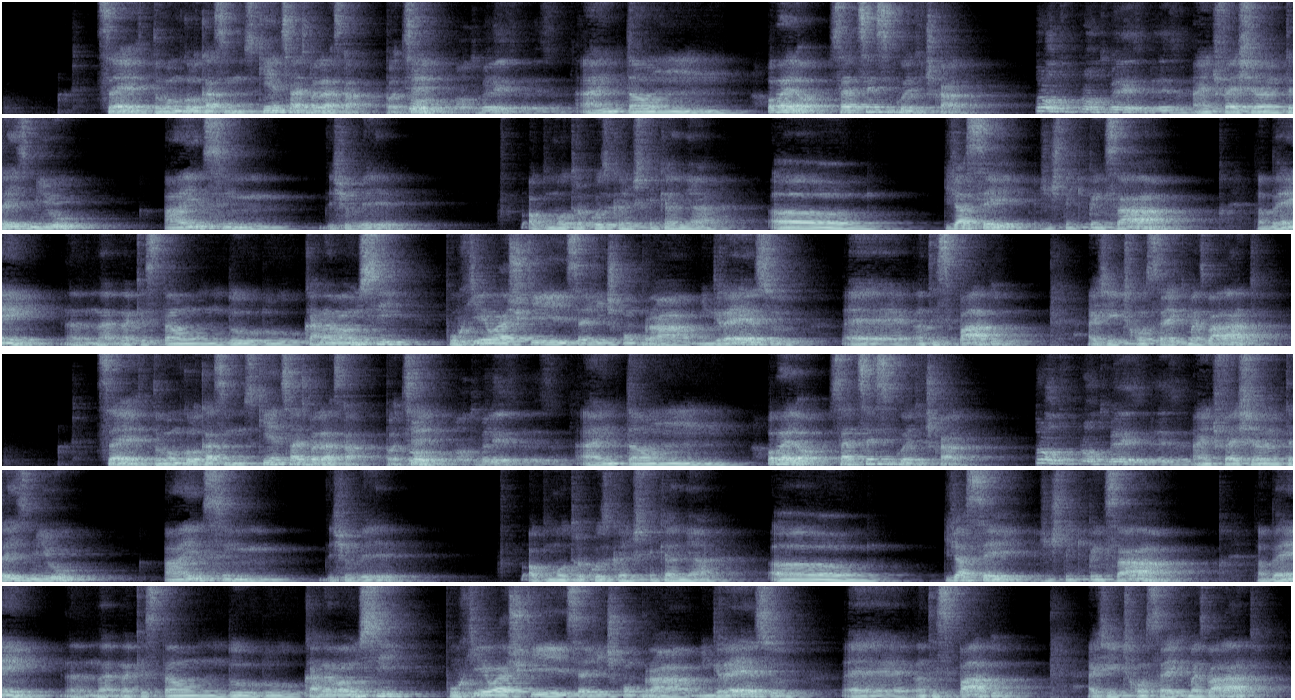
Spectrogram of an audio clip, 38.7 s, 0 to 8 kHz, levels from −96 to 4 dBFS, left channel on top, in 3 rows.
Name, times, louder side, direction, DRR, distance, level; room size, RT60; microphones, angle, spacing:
voice 1, 1.0-3.6 3.8-4.3 5.8-7.2 7.7-9.6 11.9-13.6 14.5-15.6 16.2-16.8 18.2-20.0 20.6-21.7 22.3-24.6 25.5-26.2 26.4-29.8 30.3-33.7 34.2-35.8 36.3-36.4 36.7-38.4, equal, ahead, -4 dB, 0.4 m, -20 dB
voice 2, 4.5-5.6 10.3-11.8 30.3-30.6, equal, 55° right, -13 dB, 1.3 m, -25 dB
4.2 x 3.3 x 2.5 m, 1.1 s
head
